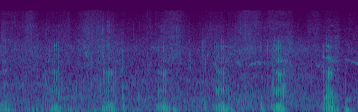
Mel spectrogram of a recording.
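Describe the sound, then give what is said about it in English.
Two kunekune pigs grunt softly in short, repeated bursts about every half second while grazing grass in a paddock, with a faint outdoor background and no talking. “Well, coonies are a grazing pig.”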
